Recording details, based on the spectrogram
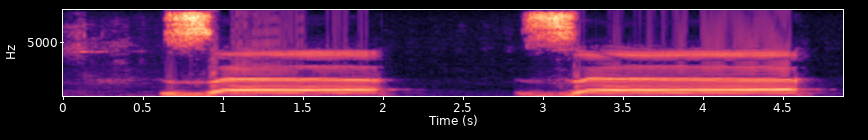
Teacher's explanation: ز ادا ہوتا ہے زبان کی نوک اور دونوں دانتوں کے اندرونی حصے کا کنارہ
